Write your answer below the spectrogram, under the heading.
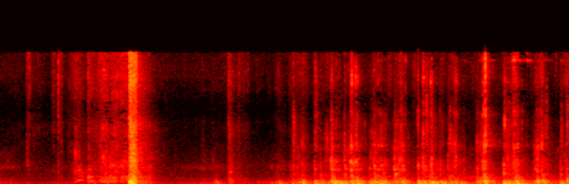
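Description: A sharp click about a second in. From about halfway on, a dense run of rapid clicking and rattling as a finished wooden handle is twisted off its screw-on jig at the lathe headstock.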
